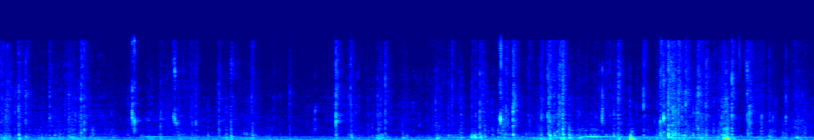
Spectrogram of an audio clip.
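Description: A hand rummaging in a cardboard box of small chocolate graham crackers, giving irregular crinkling clicks, along with a child chewing them. The clicks are loudest and most frequent from about five to seven and a half seconds in.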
